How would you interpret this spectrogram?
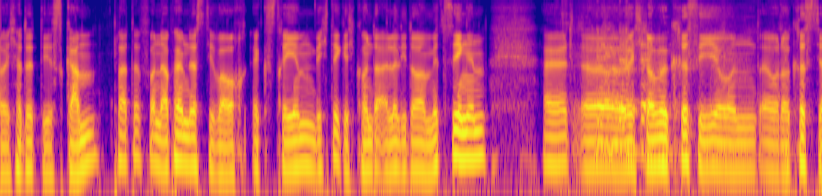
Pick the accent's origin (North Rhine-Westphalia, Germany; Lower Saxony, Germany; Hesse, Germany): Hesse, Germany; Kassel; Also in Kassel, wo ich herkomme, gab es zwar auch gute Metal-Bands zu der Zeit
